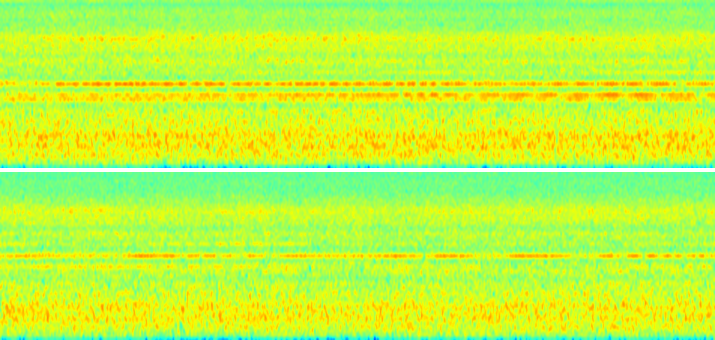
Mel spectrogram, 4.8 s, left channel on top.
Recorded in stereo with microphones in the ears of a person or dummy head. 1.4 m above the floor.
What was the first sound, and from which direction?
Only background noise.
